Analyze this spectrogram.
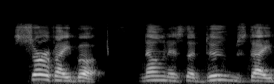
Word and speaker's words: Domesday: book known as the Doomsday Book it spelled like domesday and we still have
